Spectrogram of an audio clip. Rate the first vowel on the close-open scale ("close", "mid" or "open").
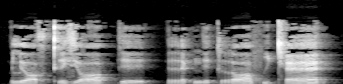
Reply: open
